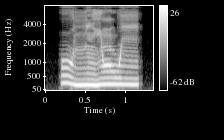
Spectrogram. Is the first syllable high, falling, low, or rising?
falling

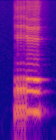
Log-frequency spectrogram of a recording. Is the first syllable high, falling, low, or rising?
low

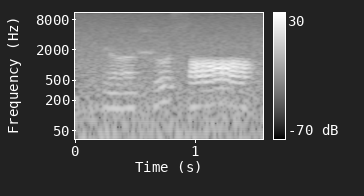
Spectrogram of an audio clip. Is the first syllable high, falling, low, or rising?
low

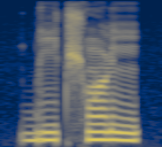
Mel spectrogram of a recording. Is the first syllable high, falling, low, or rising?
low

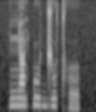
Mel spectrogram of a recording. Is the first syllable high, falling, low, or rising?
high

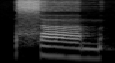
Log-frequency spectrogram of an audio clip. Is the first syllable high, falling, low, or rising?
low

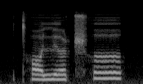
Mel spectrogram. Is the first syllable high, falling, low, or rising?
low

